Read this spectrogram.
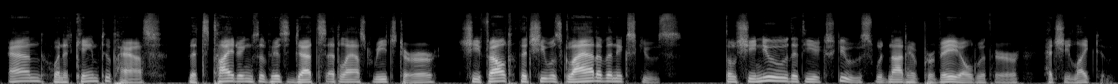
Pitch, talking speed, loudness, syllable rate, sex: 115 Hz, 215 wpm, -22 LUFS, 5.0 syllables/s, male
